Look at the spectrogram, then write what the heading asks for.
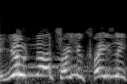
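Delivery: shrill, booming outburst, very high and loud. Acting out the fit he will throw over politics, with a raised voice. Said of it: "I'm going to raise my voice high".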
